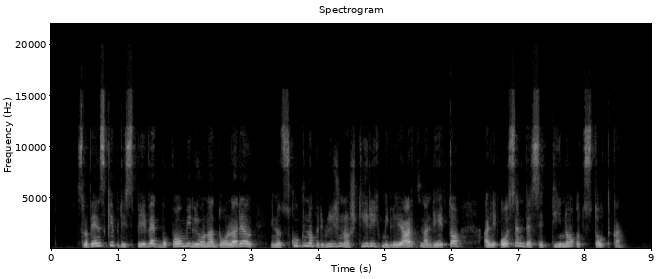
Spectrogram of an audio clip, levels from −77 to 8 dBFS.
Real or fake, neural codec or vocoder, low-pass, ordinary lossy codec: fake; vocoder, 44.1 kHz, 128 mel bands, Pupu-Vocoder; 19.8 kHz; Opus, 24 kbps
